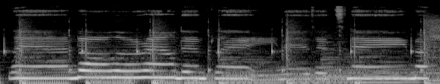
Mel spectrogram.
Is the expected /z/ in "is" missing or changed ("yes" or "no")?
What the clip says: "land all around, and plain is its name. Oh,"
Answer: no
